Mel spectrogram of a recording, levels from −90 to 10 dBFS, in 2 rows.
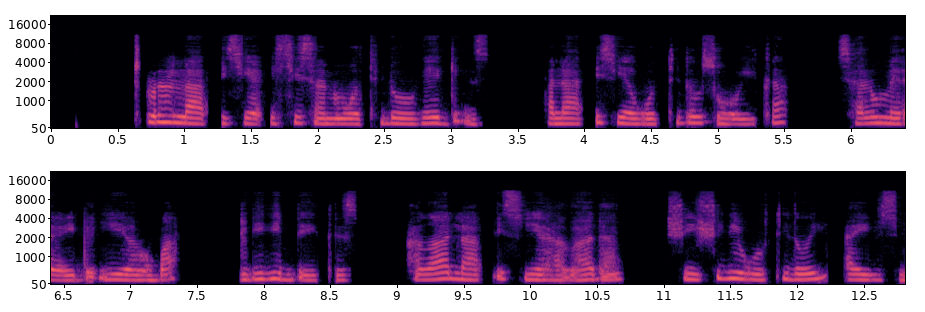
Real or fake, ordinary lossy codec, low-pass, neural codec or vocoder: fake; AAC, 48 kbps; 10.8 kHz; codec, 44.1 kHz, 1.7 kbps, Pupu-Codec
